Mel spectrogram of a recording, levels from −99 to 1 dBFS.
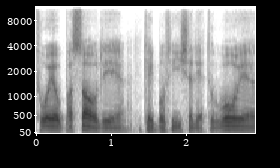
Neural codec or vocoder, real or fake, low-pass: codec, 16 kHz in and 24 kHz out, 0.4 kbps, LongCat-Audio-Codec, fine tuned four codebook decoder; fake; 10.8 kHz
